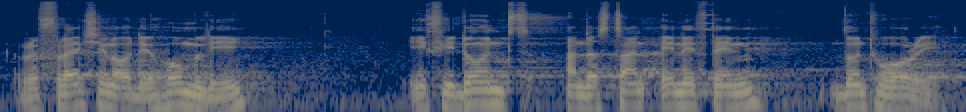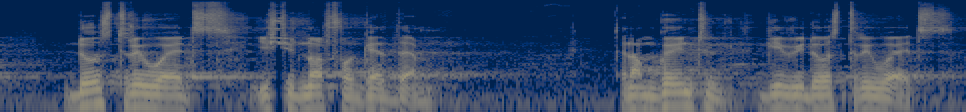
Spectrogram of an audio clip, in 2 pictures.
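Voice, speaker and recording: A man with a Ghanaian accent, a visiting priest giving a missionary appeal homily, speaking slowly and deliberately with touches of humor. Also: lowish voice, a bit bright. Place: large church. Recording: echoey church from a distance.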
